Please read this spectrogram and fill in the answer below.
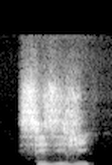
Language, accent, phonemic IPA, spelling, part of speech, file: French, France, /si.zi.ʒi/, syzygie, noun, LL-Q150 (fra)-syzygie.wav
- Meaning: syzygy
